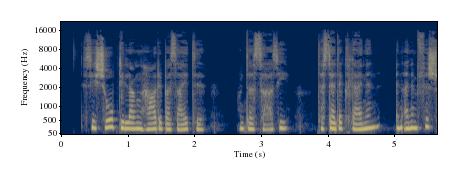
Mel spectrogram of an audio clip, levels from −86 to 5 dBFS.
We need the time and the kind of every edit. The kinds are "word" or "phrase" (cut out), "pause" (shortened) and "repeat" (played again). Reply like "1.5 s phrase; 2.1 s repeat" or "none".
4.1 s word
